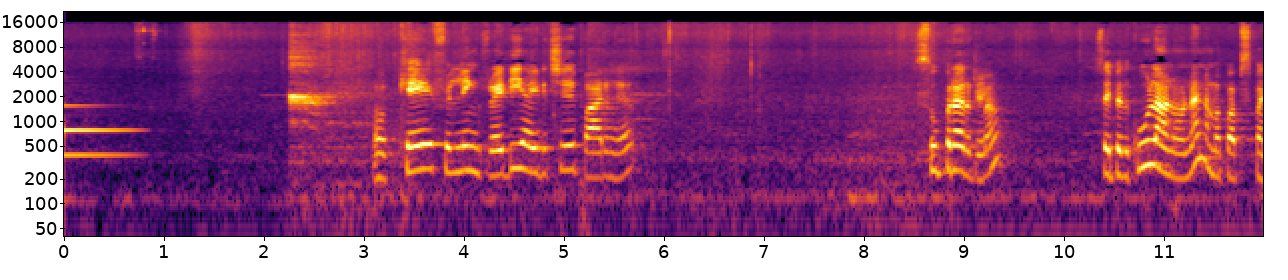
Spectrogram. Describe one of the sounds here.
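A wooden spatula scrapes and stirs food in a metal pan.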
